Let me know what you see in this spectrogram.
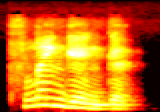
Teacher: See, I made that hard G at the end.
